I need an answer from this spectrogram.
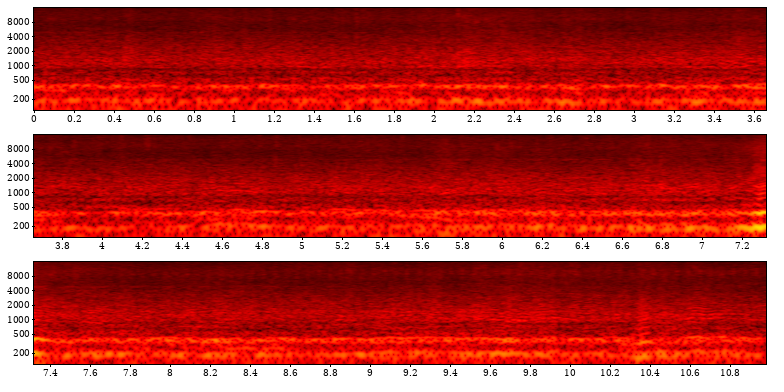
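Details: Swarming bees leaving their hive make a thick, even hum of countless wings, a low steady drone with a brief louder pass of one bee near the middle.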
